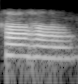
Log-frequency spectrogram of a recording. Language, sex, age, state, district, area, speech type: Hindi, female, 45-60, Uttar Pradesh, Sitapur, rural, conversation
